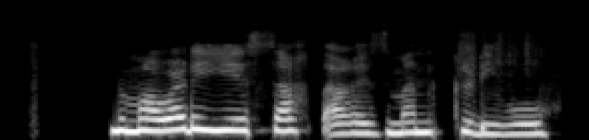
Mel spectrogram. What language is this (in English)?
Pashto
